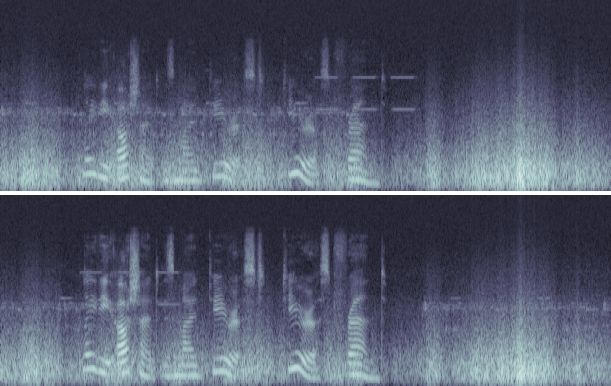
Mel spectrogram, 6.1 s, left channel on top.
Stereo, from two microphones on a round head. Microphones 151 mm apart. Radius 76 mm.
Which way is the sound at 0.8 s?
45° right (ahead or behind).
